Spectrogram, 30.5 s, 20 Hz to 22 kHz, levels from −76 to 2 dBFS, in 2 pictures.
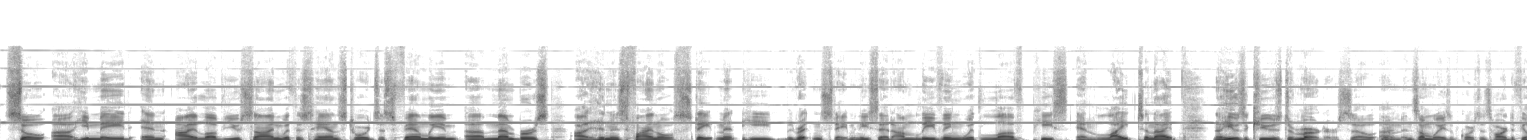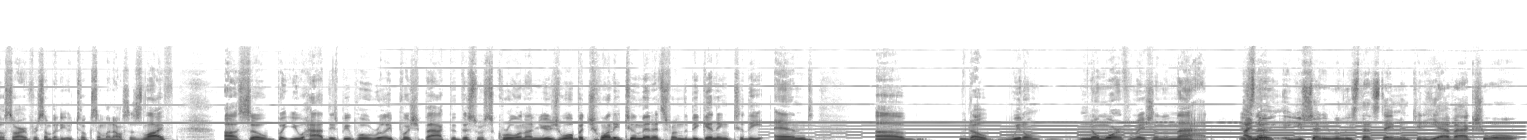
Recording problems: background music; noticeable; throughout; 15 dB below the speech
siren; noticeable; from 23 s on; peak 8 dB below the speech

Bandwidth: 14.5 kHz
